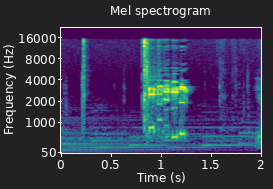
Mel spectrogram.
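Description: Buzz Lightyear Signature Collection toy giving a short burst of electronic beeps and chirps, set off by its wrist communicator, about a second in, with a click at the start. Steady background music plays underneath.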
